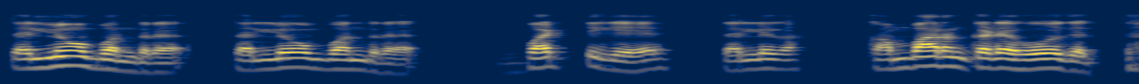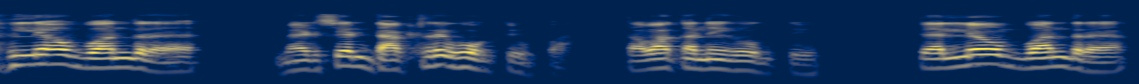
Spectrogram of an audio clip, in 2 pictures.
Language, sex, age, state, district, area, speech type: Kannada, male, 60+, Karnataka, Gadag, rural, spontaneous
